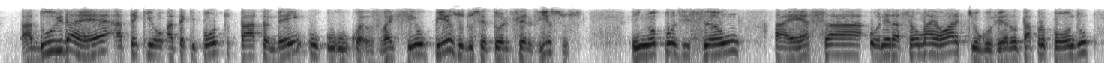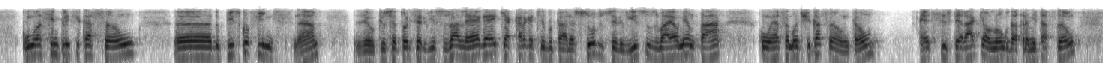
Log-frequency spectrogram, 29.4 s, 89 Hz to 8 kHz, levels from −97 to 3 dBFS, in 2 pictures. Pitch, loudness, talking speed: 165 Hz, -17 LUFS, 145 wpm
